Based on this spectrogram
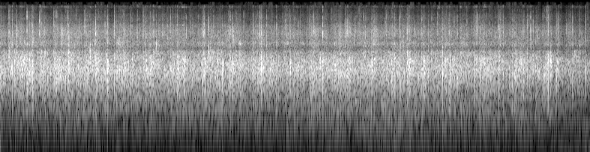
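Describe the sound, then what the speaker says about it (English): An audience at a talk on the Allegory of the Cave applauds steadily, a dense, even wash of clapping that carries on loudly for several seconds with no letup. "Please, a round of applause for"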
